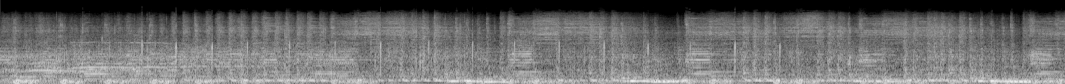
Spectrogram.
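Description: Live country band music with the drum kit to the fore, a featured drum spot with guitar and the rest of the band behind it.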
